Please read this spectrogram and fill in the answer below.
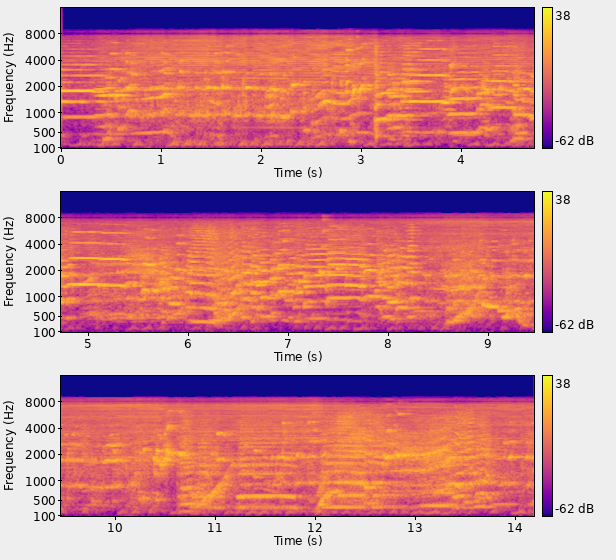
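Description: Experimental improvised music: a small handheld vessel-shaped wind instrument blown in wavering, broken tones, layered with other sounds that swoop steeply up and down in pitch several times.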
